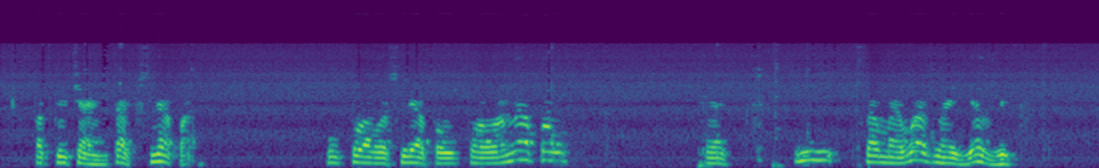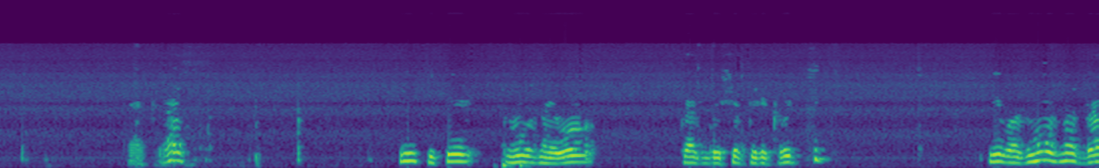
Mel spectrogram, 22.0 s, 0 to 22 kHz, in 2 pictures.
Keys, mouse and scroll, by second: 0.7-1.1 drag, 2.0-5.5 drag, 7.1-7.5 shift+middle drag, 8.1-8.7 drag, 9.2-10.3 drag, 11.2-12.3 drag, 16.0 r, 18.0 click, 18.3-20.1 middle drag.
